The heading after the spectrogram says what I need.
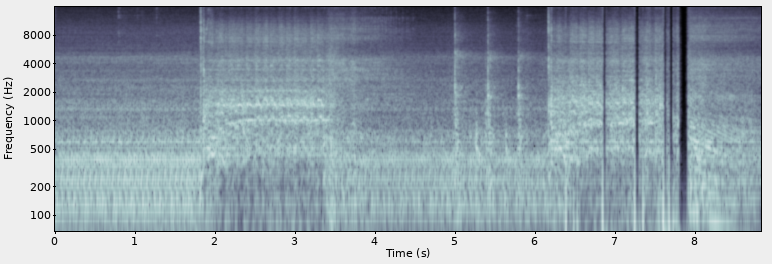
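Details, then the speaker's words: Home-built canoe hot rod with 1953 Ford Anglia flathead engine, first run after 47 years, in neutral, new plug: catches and runs with a steady, fairly even beat, no misfire or clatter; runs smooth. "it actually runs it smells it nice smooth these old flat heads run so smooth"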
